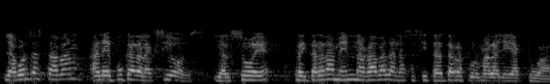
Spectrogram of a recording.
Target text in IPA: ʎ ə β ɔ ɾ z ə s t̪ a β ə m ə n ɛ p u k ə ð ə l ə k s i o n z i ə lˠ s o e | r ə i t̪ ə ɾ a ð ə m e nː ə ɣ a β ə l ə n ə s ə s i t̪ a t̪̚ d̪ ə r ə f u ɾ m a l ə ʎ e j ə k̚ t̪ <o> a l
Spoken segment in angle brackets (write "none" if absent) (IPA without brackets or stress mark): u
